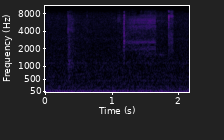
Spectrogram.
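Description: Metal spoon scraping and clicking inside a small pumpkin as the seeds and pulp are dug out. There is a short click early, a longer scrape a little past a second in, and another click near the end.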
